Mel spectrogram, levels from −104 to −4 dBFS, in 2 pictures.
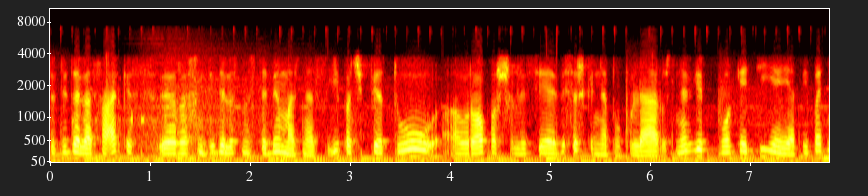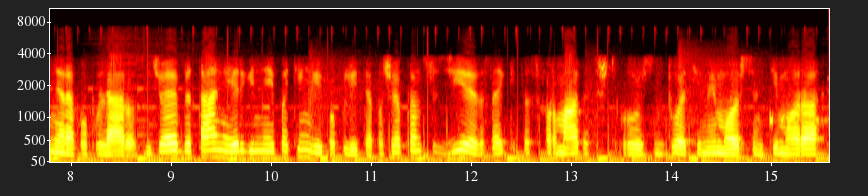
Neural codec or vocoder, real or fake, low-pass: none; real; 7.2 kHz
